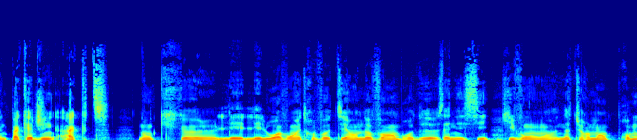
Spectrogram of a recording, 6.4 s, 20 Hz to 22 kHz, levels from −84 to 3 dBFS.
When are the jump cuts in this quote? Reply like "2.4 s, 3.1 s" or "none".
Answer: 2.2 s, 4.4 s, 5.0 s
